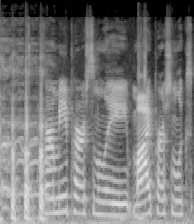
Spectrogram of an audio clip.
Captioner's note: laughter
